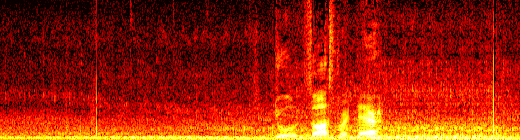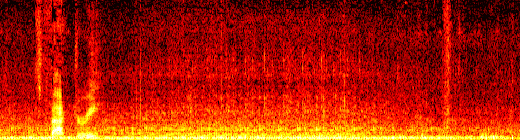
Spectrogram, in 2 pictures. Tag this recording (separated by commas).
outside, urban or man-made, Speech, Vehicle, Car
